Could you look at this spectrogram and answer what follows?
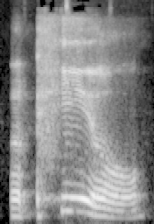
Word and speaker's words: appeal: Appeal, ó, appeal. Por que a gente aspirou aqui? Porque a sílaba tônica só tem uma sílaba, né?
